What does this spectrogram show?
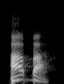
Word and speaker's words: Abba: a hablar a su papá le decía como Abba Abba Y eso es equivalente a decir papito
